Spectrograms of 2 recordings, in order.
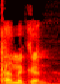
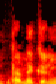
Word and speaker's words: pemmican: You know, I'm interested in something called pemmican.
